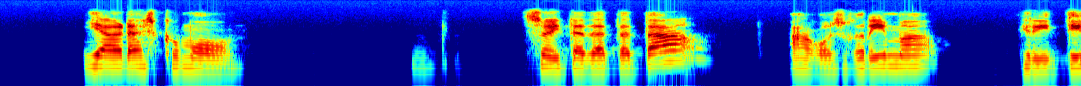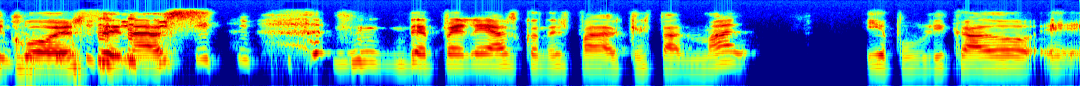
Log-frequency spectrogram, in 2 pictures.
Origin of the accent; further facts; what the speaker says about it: Zaragoza, Aragon, Spain; soy de Zaragoza, llevo escribiendo pues desde los 11 años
